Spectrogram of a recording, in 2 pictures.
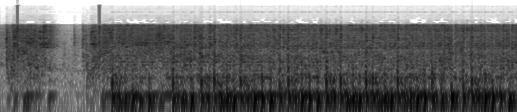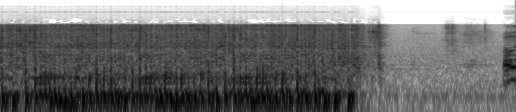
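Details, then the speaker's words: Honda dirt bike single-cylinder just started on starting fluid after carburetor cleaning and reinstall, no choke, runs slightly rich; uneven, lumpy beat rather than steady rhythm; carb may need more cleaning. "now that i got my bike started i'm pretty well sure that i cleaned it up good um it doesn't have a very good rhythm"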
